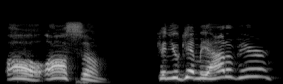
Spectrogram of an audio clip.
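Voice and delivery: high, loud, eager plea; hammed-up hope of rescue; relieved excitement. Jack asking God to get him out, excited.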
